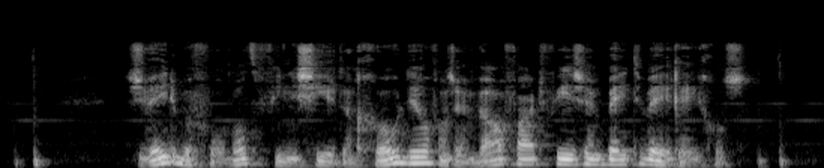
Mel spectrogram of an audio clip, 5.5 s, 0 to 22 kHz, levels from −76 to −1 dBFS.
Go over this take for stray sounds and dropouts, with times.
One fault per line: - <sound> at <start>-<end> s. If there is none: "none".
none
